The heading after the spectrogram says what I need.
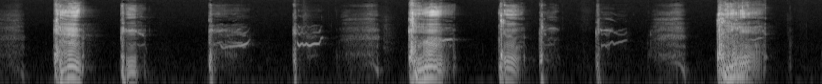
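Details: A barking cough after about two days without sleep: harsh, hoarse, barking coughs in three bouts, with high squeaky sounds on the breaths between them.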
